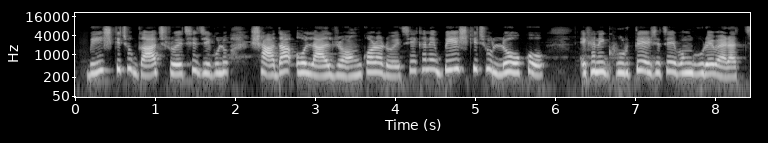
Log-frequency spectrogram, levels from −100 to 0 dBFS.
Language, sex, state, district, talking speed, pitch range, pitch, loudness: Bengali, female, West Bengal, Jhargram, 150 wpm, 250-320 Hz, 280 Hz, -24 LUFS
